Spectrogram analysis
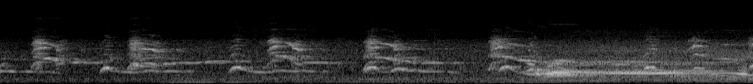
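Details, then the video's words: Staffordshire Bull Terrier singing along as an ambulance passes, giving a series of short rising-falling wails about once a second, blending into a long steady siren tone near the end. "staffy sings along with ambulance"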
